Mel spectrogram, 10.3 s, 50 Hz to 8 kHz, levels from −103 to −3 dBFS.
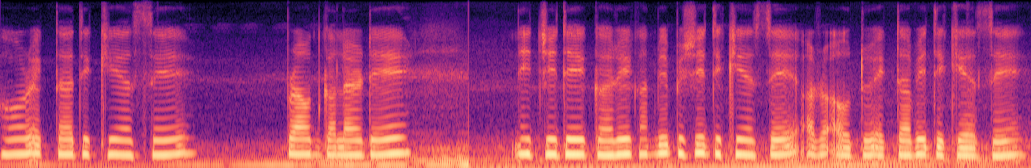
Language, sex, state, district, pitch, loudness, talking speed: Nagamese, female, Nagaland, Dimapur, 120 Hz, -14 LUFS, 120 wpm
